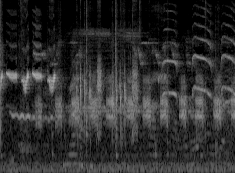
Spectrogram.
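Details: Hwamei singing: loud warbled whistles around the start, then a busier, blurred stretch of overlapping notes, ending with clear rising and falling whistled phrases with bright overtones.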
